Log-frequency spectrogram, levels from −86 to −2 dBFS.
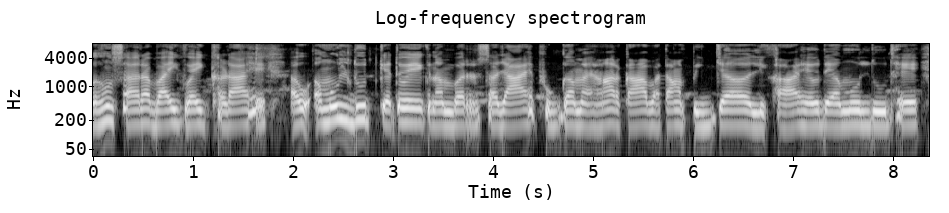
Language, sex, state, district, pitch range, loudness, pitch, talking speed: Chhattisgarhi, male, Chhattisgarh, Kabirdham, 155-165 Hz, -16 LUFS, 160 Hz, 185 wpm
